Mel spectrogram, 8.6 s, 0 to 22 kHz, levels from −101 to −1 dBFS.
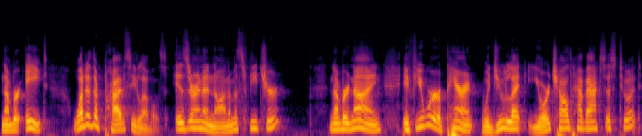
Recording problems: muffled; very; fading above 2.5 kHz

